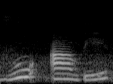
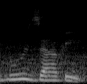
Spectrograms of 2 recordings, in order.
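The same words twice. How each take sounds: First: The s of vous is silent, no linking. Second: The s links to avez as a z. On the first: The speaker calls it wrong. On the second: The speaker calls it right. "berubah menjadi Z pembacaannya"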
